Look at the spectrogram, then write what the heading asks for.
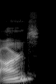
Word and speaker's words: Arens: And then we have, of course, with us Brynn Arens from. That's a weird name to pronounce. Yeah. Is it? But I did I get it right? Is it Arens?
